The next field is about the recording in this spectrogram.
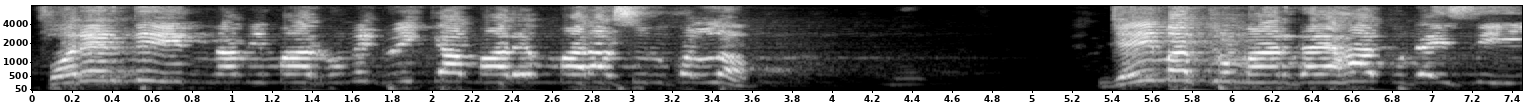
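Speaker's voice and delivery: high, loud sermon declamation; impassioned high-pitched preacher's chant; full-force preaching. Acted. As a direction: ring it out to a big congregation, stretching the last word.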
